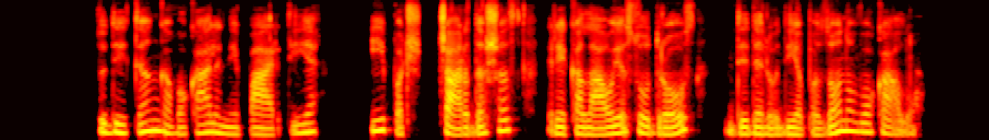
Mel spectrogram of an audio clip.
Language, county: Lithuanian, Tauragė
